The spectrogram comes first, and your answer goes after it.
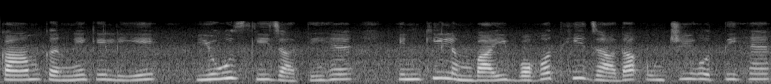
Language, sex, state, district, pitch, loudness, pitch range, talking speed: Hindi, female, Punjab, Fazilka, 225 Hz, -18 LUFS, 205-245 Hz, 125 wpm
